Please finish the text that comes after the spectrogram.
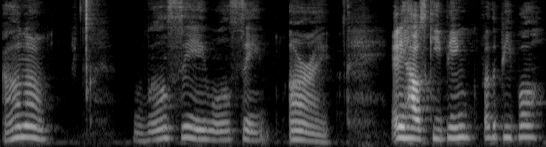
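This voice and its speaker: A woman co-hosting a podcast, nasal and congested from a cold, chatting casually with quick asides and laughs. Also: medium pitch. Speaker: podcast co-host. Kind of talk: casual chat.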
